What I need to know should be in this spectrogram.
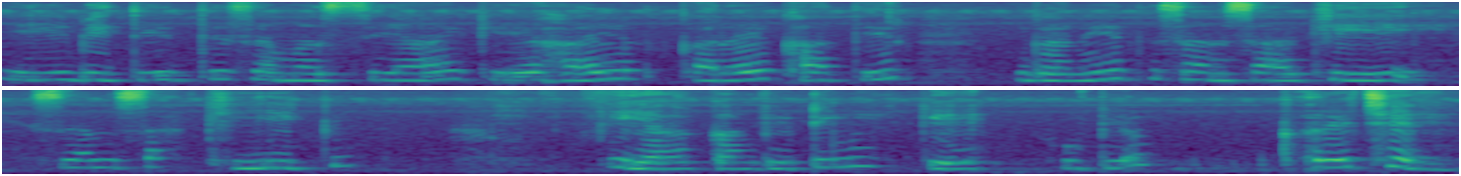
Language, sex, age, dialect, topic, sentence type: Maithili, female, 18-24, Eastern / Thethi, banking, statement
